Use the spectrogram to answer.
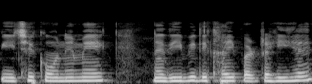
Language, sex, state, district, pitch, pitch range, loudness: Hindi, male, Madhya Pradesh, Bhopal, 165 Hz, 155-175 Hz, -15 LUFS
